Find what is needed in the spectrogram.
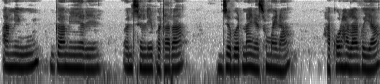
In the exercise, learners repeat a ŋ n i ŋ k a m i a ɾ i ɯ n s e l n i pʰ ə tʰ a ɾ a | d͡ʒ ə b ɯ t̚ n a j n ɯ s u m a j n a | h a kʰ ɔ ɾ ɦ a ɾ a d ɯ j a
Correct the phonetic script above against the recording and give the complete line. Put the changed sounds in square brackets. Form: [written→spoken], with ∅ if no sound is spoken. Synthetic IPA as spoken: a ŋ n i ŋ [k→ɡ] a m i a ɾ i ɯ n s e l n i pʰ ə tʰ a ɾ a | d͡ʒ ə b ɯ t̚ n a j n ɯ s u m a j n a | h a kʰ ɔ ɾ ɦ a [ɾ→l] a [d→ɡ] ɯ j a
